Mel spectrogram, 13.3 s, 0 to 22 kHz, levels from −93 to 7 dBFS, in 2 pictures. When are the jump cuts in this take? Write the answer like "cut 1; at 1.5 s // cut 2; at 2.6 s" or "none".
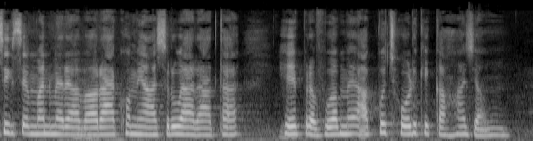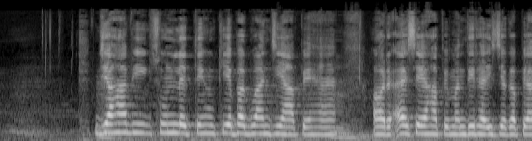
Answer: cut 1; at 7.6 s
